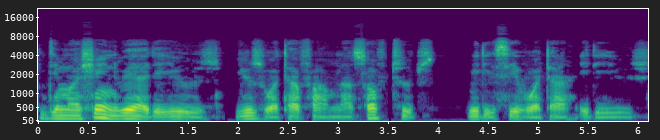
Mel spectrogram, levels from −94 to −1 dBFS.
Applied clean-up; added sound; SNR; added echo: neural mask model Resemble Enhance denoiser.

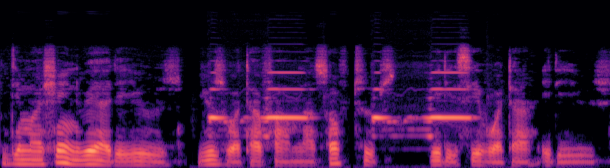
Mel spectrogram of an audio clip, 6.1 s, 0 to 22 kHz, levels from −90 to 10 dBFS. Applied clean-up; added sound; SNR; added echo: none; Wind instrument, woodwind instrument; -2 dB; none.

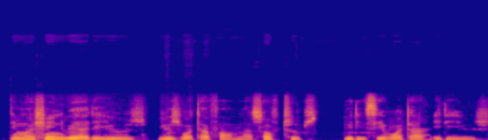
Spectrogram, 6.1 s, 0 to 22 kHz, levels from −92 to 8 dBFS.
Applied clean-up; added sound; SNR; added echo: neural mask model DeepFilterNet 3.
